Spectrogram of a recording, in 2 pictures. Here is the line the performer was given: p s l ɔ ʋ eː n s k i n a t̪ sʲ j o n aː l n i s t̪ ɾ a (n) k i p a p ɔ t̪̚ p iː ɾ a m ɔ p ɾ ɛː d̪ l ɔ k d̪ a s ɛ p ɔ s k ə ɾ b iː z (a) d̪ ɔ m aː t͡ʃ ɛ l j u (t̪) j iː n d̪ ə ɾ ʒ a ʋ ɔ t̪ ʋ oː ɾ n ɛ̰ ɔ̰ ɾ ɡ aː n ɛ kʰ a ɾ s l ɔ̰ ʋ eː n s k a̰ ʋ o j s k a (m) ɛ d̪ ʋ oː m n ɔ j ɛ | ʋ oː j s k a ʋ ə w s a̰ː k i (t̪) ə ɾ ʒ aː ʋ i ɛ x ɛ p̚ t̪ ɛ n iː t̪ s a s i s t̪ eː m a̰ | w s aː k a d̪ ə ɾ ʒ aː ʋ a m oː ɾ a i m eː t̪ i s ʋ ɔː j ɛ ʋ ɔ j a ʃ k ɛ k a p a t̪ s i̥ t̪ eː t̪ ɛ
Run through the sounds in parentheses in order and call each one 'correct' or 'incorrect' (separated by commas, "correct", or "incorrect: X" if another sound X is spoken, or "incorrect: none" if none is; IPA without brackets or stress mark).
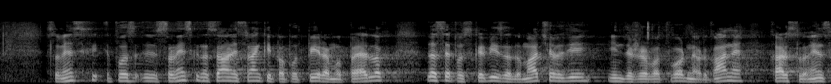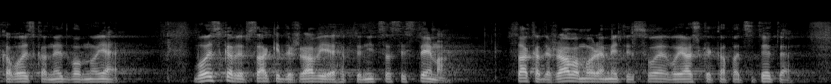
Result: incorrect: ŋ, correct, incorrect: d̪, incorrect: n, incorrect: d̪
